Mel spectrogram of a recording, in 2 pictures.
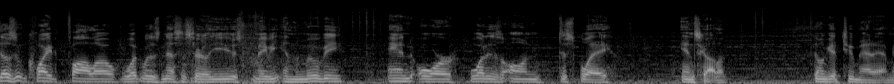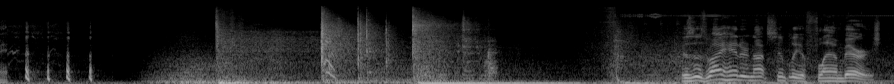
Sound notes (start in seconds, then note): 9.0 laughs; 12.1 whacking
